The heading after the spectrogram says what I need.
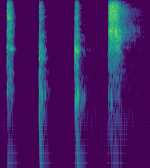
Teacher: when you make these sounds, your vocal cords, if you can feel your throat when you make them, does not vibrate. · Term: voiceless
